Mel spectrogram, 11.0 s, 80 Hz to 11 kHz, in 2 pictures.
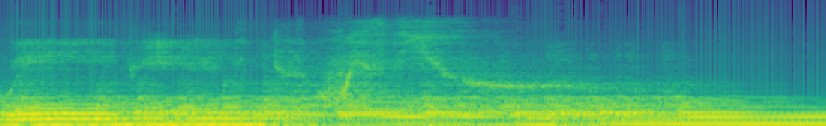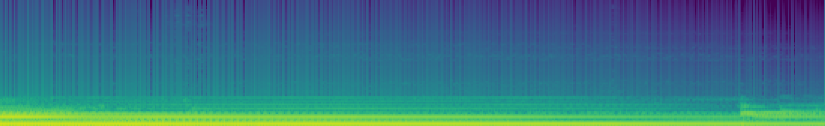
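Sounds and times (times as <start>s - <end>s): distorted guitar and fuzz bass chord: 0.0s - 11.0s.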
